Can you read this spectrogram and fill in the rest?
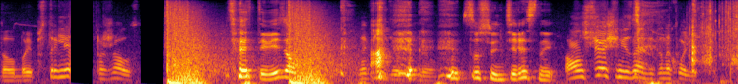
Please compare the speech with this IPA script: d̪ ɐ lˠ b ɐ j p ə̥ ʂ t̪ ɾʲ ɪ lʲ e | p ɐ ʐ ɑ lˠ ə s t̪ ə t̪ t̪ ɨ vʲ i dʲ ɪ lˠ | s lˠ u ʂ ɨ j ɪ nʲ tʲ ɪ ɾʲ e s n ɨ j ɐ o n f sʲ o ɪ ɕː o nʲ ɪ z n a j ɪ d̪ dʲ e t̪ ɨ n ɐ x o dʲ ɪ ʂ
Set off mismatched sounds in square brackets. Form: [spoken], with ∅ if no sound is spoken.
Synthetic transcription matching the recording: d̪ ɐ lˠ b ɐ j p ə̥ [s] t̪ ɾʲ ɪ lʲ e | p ɐ ʐ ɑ lˠ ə s t̪ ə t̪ t̪ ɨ vʲ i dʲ ɪ lˠ | s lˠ u ʂ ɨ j ɪ nʲ tʲ ɪ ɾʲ e s n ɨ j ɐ o n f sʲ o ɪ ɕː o nʲ ɪ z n a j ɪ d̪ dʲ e t̪ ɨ n ɐ x o dʲ ɪ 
